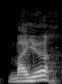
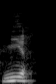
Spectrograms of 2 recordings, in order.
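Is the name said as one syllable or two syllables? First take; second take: two syllables; one syllable. First: The name is said as two syllables, 'may-er'. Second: The name is said as one syllable, 'meer'. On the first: The speaker calls it right. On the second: The speaker calls it wrong.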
